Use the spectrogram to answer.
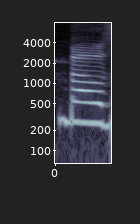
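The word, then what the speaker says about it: boughs: is in that context the spell b-o-u-g-h-s the gh is like silent like it's probably an irish word like the name monahan or something oh yes that's how we pronounce it bowels of holly daniel's right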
